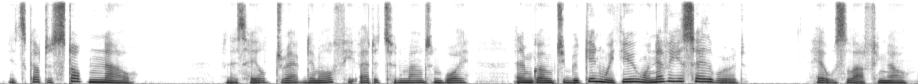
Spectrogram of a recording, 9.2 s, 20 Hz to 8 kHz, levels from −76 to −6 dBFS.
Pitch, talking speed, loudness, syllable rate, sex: 200 Hz, 215 wpm, -19 LUFS, 5.7 syllables/s, female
